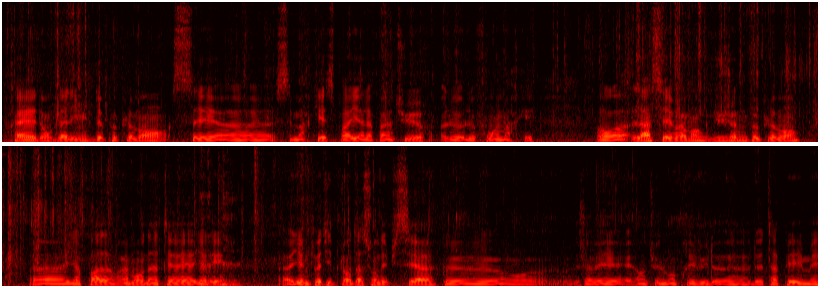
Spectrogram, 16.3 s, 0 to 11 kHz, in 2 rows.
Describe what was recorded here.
Consigne de l'ONF avant martelage des parcelles 46 & 47 de la réserve naturelle du grand ventron.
